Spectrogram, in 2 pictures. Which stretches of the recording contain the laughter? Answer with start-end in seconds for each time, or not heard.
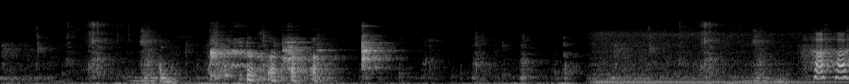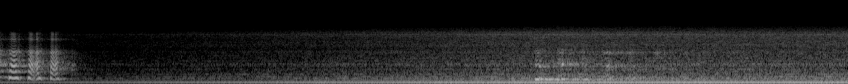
1.5-3.2, 8.0-9.2, 13.8-15.3.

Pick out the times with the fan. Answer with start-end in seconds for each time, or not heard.
5.8-16.9.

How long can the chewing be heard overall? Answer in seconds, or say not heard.
8 s.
